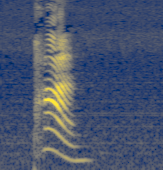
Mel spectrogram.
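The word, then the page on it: pan4: tone 4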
